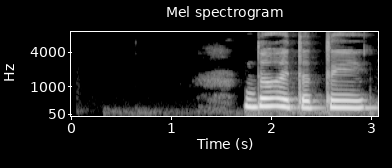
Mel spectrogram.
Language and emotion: Russian, sad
